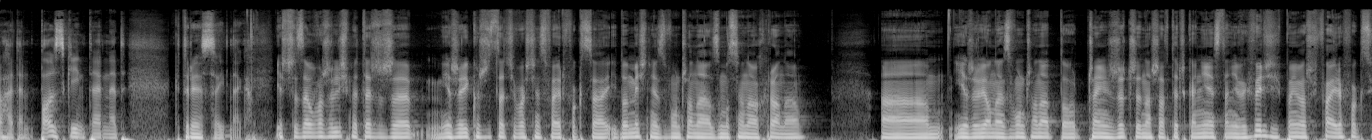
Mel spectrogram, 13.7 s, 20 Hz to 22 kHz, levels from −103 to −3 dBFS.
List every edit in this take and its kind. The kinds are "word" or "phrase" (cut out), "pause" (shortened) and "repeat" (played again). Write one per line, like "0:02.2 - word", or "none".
0:02.0 - phrase
0:06.2 - word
